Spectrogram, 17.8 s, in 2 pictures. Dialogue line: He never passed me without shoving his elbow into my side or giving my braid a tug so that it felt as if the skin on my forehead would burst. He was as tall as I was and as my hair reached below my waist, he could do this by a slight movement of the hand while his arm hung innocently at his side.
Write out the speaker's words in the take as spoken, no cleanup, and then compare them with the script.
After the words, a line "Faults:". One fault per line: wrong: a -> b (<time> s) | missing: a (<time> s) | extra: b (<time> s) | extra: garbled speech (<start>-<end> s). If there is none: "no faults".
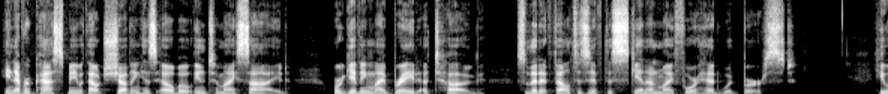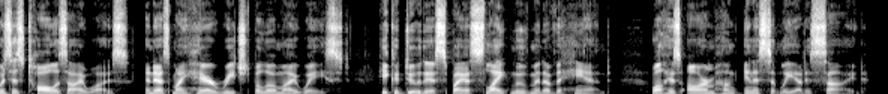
He never passed me without shoving his elbow into my side or giving my braid a tug so that it felt as if the skin on my forehead would burst. He was as tall as I was and as my hair reached below my waist, he could do this by a slight movement of the hand while his arm hung innocently at his side.
Faults:
no faults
